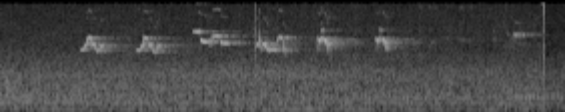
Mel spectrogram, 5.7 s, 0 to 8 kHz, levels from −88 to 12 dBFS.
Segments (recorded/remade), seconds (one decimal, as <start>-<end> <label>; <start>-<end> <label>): 0.0-5.7 recorded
